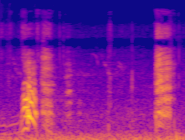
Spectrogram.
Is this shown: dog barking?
yes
